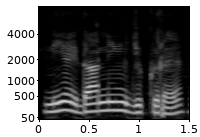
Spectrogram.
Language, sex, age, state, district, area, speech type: Santali, male, 45-60, West Bengal, Malda, rural, spontaneous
